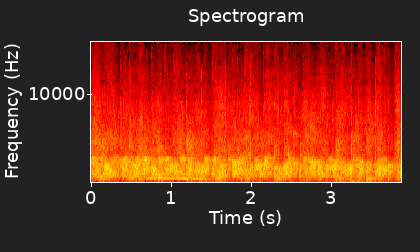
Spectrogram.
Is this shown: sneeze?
no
